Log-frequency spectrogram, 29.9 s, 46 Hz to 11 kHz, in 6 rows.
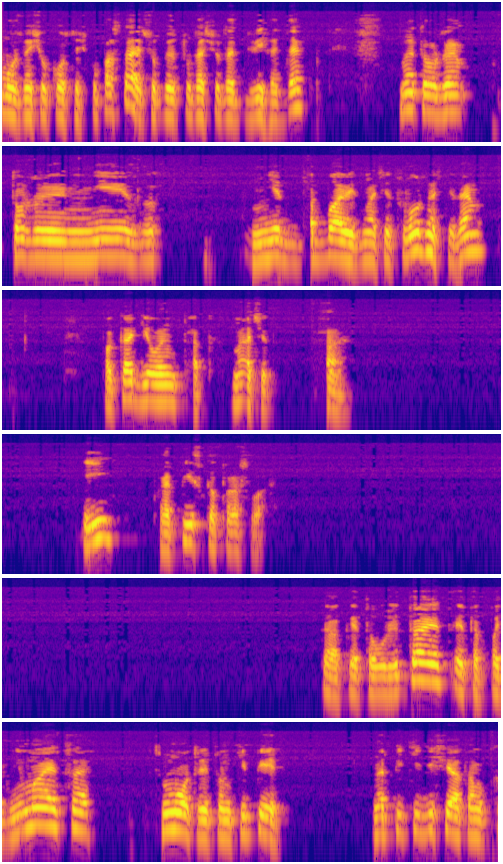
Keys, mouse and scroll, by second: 5.1-6.0 middle drag, 6.1 shift+middle click, 8.0-9.0 middle drag, 9.7-10.1 shift+middle drag, 13.2 a, 15.8 i, 17.2-24.1 drag, 25.3 middle click, 26.5 drag, 28.8 click.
